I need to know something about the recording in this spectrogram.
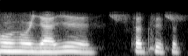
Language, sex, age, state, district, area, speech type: Manipuri, female, 18-30, Manipur, Chandel, rural, conversation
